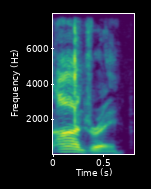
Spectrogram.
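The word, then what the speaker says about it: Andraé: of older school yeah his name is Andre yes a lot of times Andre people got hands and it's spelled a n d r a e extra so you got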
